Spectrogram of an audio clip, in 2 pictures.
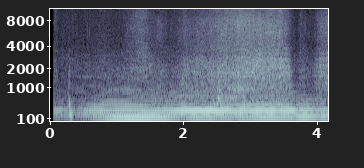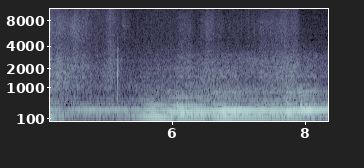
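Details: Audi A4 2.8: steady low droning hum with higher tone swelling and shifting in pitch as the steering wheel is turned; steering whine, power steering pump suspected, not confirmed.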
